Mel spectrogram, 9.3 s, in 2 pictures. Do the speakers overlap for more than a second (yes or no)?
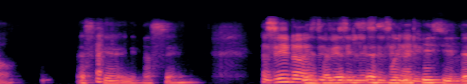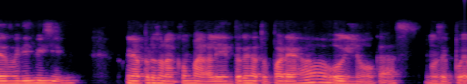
yes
